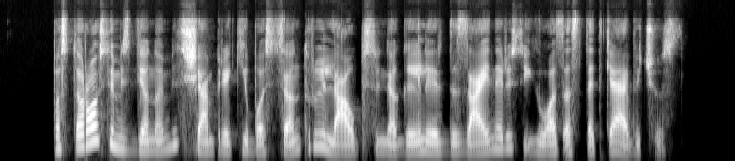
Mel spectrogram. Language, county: Lithuanian, Kaunas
